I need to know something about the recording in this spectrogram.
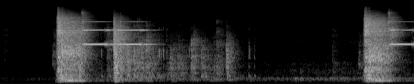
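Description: Two shots from a CO2 airsoft pistol firing 11 mm projectiles, about three seconds apart, each a sharp pop. A further knock comes just after the first shot. Each shot is followed shortly by a short, high electronic beep from the chronograph as it registers the shot.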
